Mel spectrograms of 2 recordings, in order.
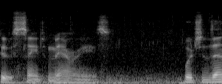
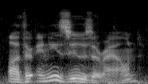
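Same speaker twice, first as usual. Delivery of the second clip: high, louder nasally question; Milton; 7 semitones higher, 5 dB louder than usual. A narrator's reading. Doctor seeking an explanation from the priest, nasally. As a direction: ask through the nose, pitched up. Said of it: "He had a nasally voice".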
